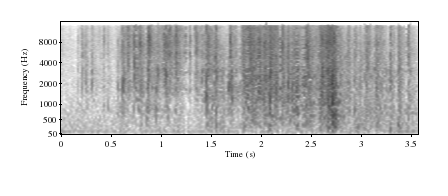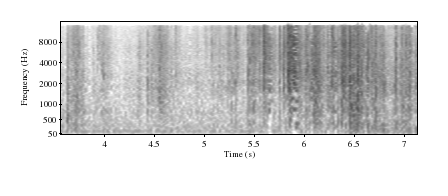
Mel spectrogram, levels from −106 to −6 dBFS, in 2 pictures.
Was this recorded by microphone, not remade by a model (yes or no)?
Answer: yes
